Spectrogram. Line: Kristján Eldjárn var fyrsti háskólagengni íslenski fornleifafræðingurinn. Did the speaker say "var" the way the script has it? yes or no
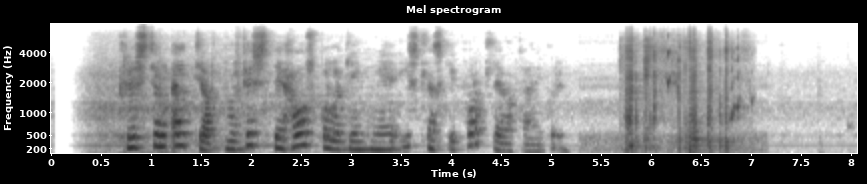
yes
